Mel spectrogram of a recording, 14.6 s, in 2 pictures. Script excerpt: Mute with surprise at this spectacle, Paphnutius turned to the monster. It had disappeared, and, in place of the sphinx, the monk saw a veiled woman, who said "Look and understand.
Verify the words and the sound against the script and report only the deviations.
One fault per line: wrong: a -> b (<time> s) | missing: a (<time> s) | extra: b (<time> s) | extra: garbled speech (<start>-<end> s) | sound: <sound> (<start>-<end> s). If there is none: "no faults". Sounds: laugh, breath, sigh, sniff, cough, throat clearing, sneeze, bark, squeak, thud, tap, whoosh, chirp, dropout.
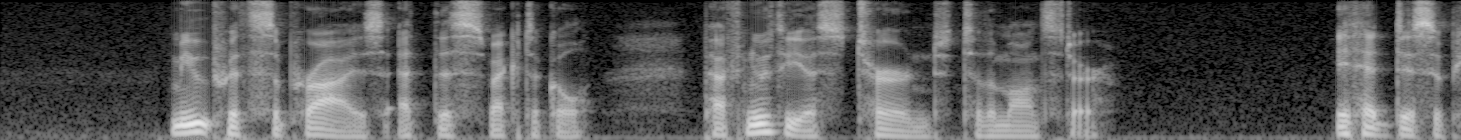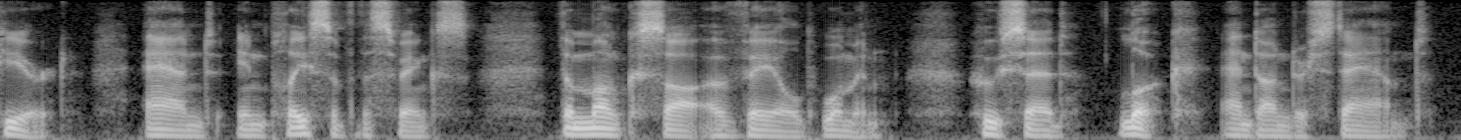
no faults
